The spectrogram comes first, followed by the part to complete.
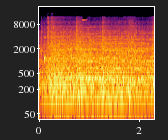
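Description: Horror film trailer sound design: a loud, dense, steady wall of noise with no speech.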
